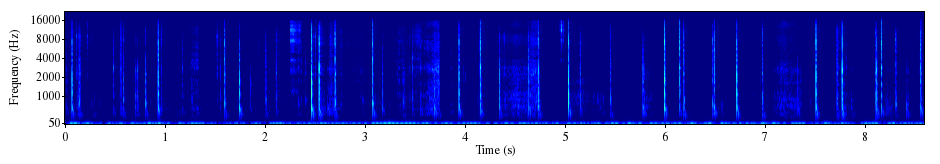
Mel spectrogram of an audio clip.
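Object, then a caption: Small paperboard box. Long nails tap and scratch the side edges of a long, narrow pink paperboard product box. Quick, dry, papery clicks come in a steady irregular stream, broken by short rasping scratch passages, and each tap dies away almost at once.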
